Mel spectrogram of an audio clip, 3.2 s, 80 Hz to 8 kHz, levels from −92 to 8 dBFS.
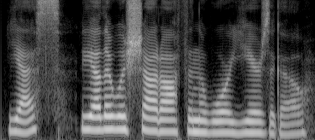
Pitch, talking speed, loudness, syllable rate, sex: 200 Hz, 210 wpm, -17 LUFS, 4.6 syllables/s, female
